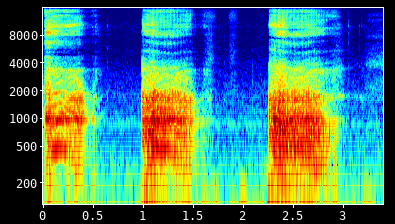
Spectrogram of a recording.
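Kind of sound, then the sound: bird, crow cawing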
